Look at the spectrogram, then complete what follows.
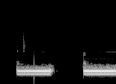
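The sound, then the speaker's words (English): A telephone busy tone after the line goes dead mid-call: two steady, equal half-second beeps separated by a half-second gap, clear and fairly loud, with no voices on the line. “And then, the line goes dead.”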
